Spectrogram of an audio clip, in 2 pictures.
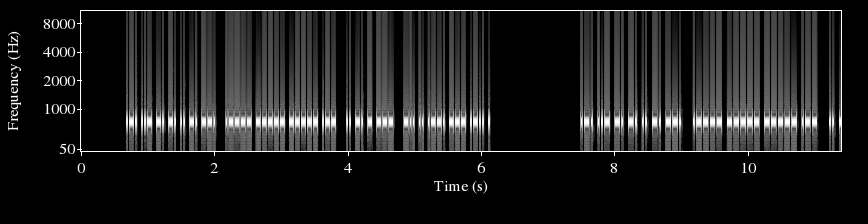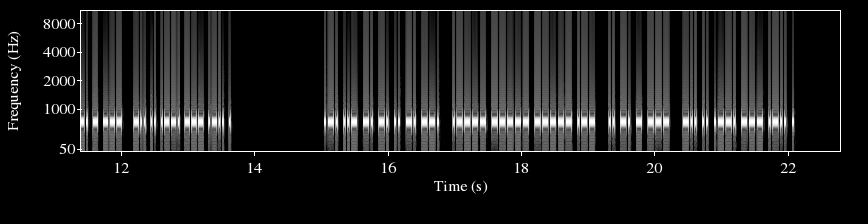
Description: Morse code, heard as a keyed tone, about 47 wpm, 700 Hz. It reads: RUNNING 100W INTO DIPOLE RUNNING 100W INTO DIPOLE RUNNING 100W INTO DIPOLE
